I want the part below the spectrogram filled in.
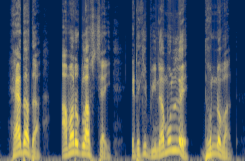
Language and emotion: Bengali, happy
